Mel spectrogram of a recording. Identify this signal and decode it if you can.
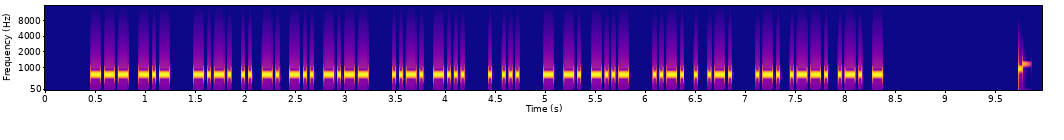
Morse code, heard as a keyed tone, about 36 wpm, 700 Hz. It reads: OK CINDY FB ES TNX FER RPRT
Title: K1USN SST QSO Practice 35wpm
